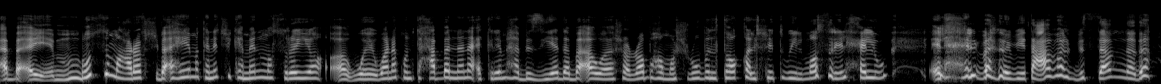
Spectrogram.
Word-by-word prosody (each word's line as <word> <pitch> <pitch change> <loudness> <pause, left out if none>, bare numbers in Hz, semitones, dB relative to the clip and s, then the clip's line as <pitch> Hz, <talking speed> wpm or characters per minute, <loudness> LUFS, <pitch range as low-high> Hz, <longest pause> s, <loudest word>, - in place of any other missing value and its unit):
أب 230 - +2
أي 205 -3 +3
م 240 +8 +1
بُصّ 415 +10 +2
ما 310 - +2
أعرفش 280 +1 +1
بقى - - +4
هي 310 +4 -1
ما 350 0 -5
كانتش 320 +2 -3
كمان 305 -1 -2
مصرية، 285 -2 0
أ - - 0
و 190 - -6 0.3
وأنا 275 +4 +2
كُنت 295 -2 -6
حابة 285 +1 0
إن 295 -2 -1
أنا 300 +1 0
أكرِِمها 280 +4 -3
بزيادة 255 +2 -1
بقى، 260 +1 +3
وأشرّبها 255 +4 -1
مشروب 265 +3 -5
الطاقة 295 +2 0
الشتوي 285 +1 -5
المصري 280 +5 -1
الحلو، 305 +1 0 0.5
الحلبة 340 +5 +3
اللي 280 -6 +2
بيتعملّ 370 +9 +2
بالسمنة 290 +2 -1
ده. 395 - +1
285 Hz, 170 wpm, -23 LUFS, 265-310 Hz, 0.5 s, بقى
